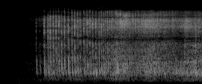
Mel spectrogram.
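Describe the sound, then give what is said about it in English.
A zip is pulled in one long, continuous stroke, a bright ratcheting rasp of tiny rapid clicks that starts abruptly and holds steady to the end, with no voices. “He's got a zip sound.”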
